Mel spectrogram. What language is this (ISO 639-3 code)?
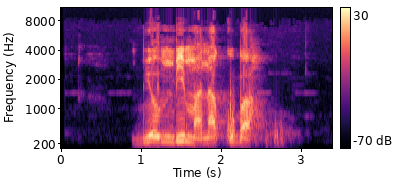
fan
